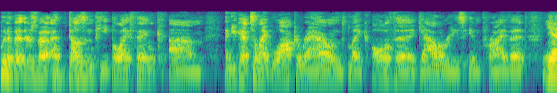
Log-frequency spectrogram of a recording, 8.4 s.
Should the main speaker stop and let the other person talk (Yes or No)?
Yes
